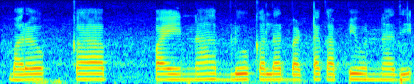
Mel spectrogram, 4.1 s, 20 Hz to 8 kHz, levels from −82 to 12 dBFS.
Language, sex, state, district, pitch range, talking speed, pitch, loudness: Telugu, female, Telangana, Hyderabad, 190-200 Hz, 100 wpm, 195 Hz, -17 LUFS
